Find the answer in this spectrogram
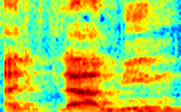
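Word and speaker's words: الم: کا کیا جاتا ہے۔ پس الف لام میم کا تلفظ اس طرح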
